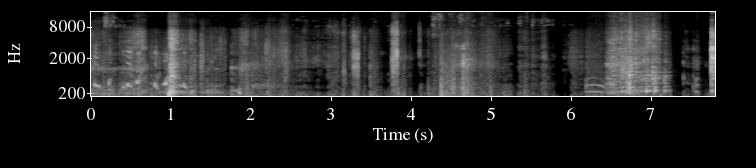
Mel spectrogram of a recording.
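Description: A metal ladle clinks against a steel pot.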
